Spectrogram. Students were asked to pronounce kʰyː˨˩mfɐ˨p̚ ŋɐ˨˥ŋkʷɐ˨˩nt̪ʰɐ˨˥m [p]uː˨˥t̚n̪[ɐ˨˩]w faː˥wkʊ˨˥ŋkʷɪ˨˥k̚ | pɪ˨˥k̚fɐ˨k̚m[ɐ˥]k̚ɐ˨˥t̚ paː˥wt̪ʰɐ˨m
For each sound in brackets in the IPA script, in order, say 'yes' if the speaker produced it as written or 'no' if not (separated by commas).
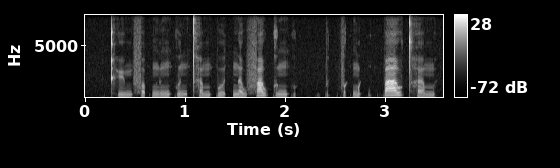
yes, no, yes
